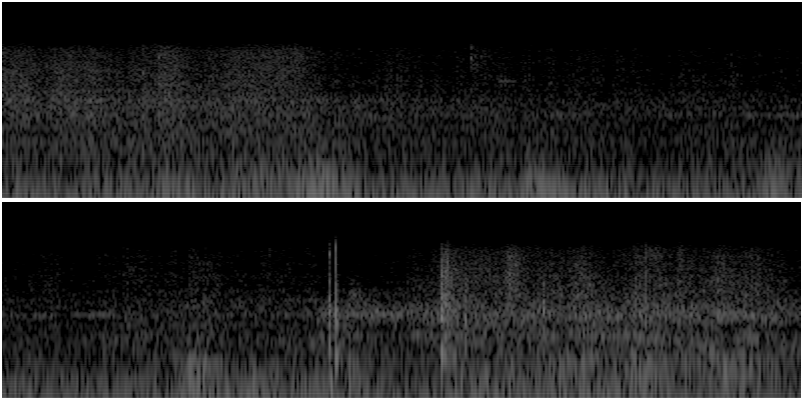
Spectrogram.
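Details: Quiet indoor room hush with a few soft ticks and clicks near the end, no animal sound present.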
